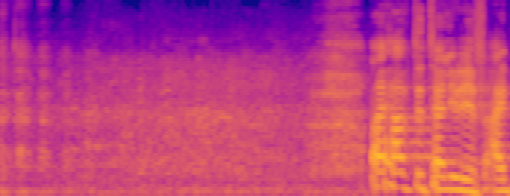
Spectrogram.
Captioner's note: laughs; audience laughs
